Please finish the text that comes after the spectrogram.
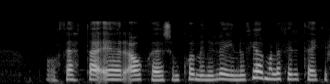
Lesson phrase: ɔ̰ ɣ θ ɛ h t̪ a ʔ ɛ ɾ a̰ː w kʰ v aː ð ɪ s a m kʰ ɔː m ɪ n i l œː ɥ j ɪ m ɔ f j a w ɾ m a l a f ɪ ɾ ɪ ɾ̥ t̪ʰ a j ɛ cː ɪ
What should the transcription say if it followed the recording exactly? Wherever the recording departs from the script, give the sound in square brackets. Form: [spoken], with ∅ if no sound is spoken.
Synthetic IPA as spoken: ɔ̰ ɣ θ ɛ h t̪ a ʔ ɛ ɾ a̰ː w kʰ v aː ð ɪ s [ɛ] m kʰ ɔː m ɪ n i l œː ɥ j ɪ [n] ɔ f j a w ɾ m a l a f ɪ ɾ ɪ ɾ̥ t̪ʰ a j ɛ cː ɪ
